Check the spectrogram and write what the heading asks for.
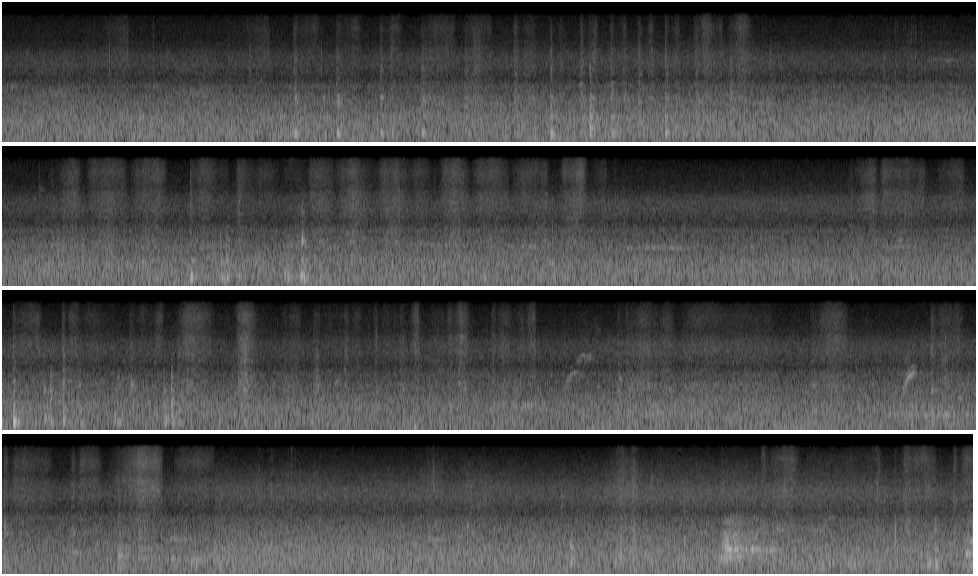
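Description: A paintbrush being dipped in a tin of oil-based stain and brushed over a wooden box, heard as scattered light taps and clicks over a steady, quiet background hiss.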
